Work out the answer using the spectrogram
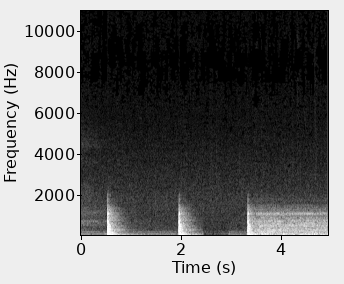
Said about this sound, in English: The black-headed man walks towards the door of the monastery and knocks thrice.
